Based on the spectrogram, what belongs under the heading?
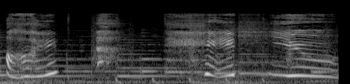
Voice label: i hate you girl voice ringtone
